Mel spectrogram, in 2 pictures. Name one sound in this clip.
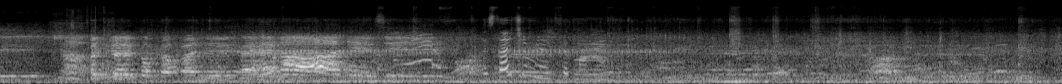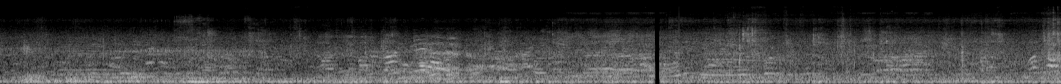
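Footsteps shuffle on a paved street.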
